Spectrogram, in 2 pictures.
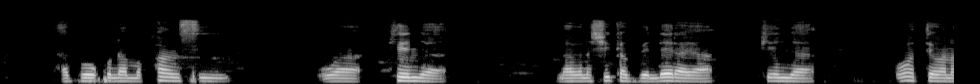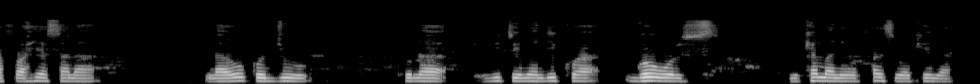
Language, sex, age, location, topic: Swahili, male, 18-24, Wajir, government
